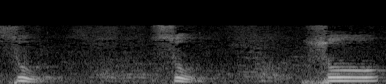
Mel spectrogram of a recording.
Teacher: Memang sekilas mirip, namun diusahakan tampak beda. Ya, isti'la pada shad harus nampak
